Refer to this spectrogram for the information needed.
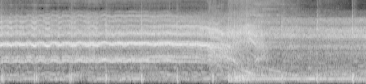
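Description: A long, high, wavering scream rides over a steady, mellow phased guitar riff, then slides downward in pitch near the end as the guitar carries on beneath.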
